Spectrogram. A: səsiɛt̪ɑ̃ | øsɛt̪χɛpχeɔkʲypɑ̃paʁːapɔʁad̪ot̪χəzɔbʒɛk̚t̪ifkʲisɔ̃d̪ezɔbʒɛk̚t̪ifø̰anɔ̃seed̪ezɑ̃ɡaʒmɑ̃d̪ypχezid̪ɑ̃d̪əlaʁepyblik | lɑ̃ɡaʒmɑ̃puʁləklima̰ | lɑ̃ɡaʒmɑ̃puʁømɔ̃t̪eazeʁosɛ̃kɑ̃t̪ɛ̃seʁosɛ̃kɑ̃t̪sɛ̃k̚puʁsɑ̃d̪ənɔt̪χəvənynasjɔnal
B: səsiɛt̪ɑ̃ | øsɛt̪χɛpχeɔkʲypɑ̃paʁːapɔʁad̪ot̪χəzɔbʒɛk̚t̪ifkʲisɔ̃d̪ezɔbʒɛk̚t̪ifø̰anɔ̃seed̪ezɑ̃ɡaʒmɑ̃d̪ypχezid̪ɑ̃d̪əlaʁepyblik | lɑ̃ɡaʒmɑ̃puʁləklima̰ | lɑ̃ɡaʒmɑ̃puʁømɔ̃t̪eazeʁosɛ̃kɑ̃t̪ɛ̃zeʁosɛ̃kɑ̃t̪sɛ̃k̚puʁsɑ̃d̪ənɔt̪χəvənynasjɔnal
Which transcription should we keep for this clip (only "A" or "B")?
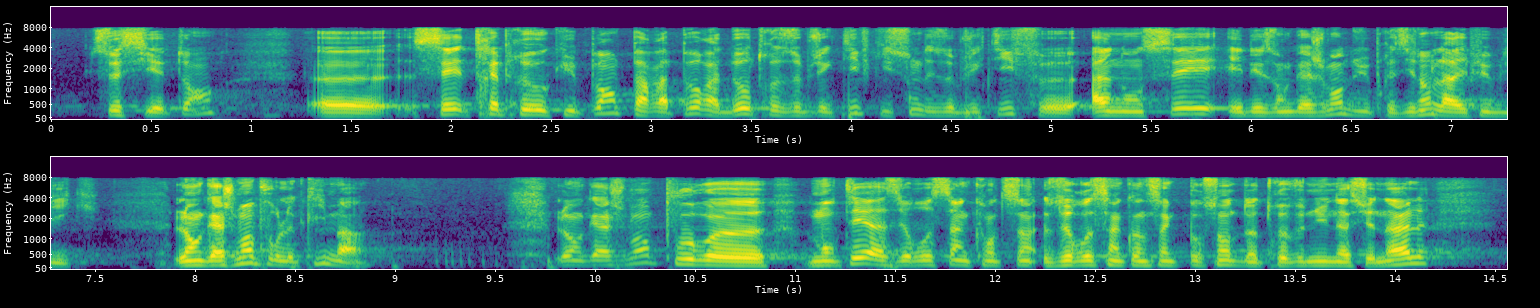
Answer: B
